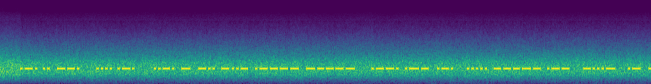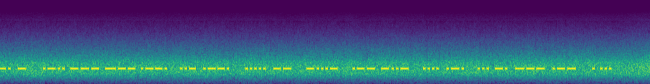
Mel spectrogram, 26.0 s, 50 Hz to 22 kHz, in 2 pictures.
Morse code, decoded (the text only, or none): RIG HR FTDX10 PWR 50W <BT> ANT LOOP UP 5M <BT> WX HR SNOW ES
